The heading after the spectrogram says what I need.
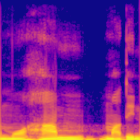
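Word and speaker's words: مُحَمَّدٍ: আলা এলাতে এক সেকেন্ড টান হবে মোহাম এখানে মুহামমাদিন বলা যাবে না মুহা বড় হার উচ্চারণ করতে হবে এবং মিমের এখানে গুন্না হবে মুহাম্মাদিন আল্লাহুম্মা সাল্লি আলা মুহাম্মাদিন।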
